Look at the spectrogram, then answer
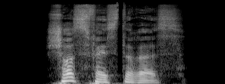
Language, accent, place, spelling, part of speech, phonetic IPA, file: German, Germany, Berlin, schossfesteres, adjective, [ˈʃɔsˌfɛstəʁəs], De-schossfesteres.ogg
- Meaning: strong/mixed nominative/accusative neuter singular comparative degree of schossfest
